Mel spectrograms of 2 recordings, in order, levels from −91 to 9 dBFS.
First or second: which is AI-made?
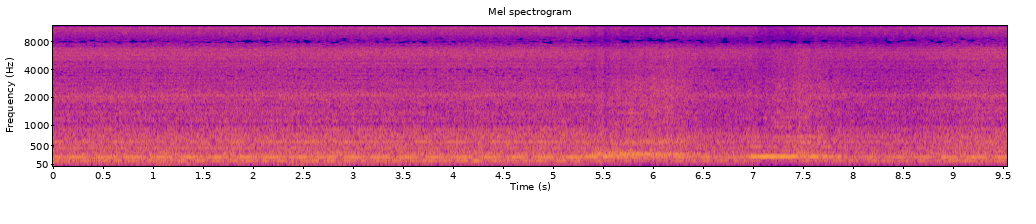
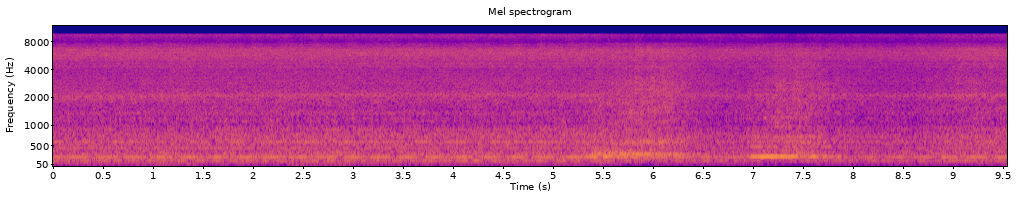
second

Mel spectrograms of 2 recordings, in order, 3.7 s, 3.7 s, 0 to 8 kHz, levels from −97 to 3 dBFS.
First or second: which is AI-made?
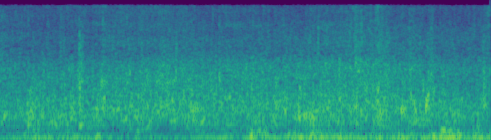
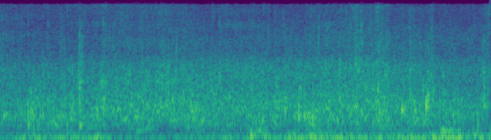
first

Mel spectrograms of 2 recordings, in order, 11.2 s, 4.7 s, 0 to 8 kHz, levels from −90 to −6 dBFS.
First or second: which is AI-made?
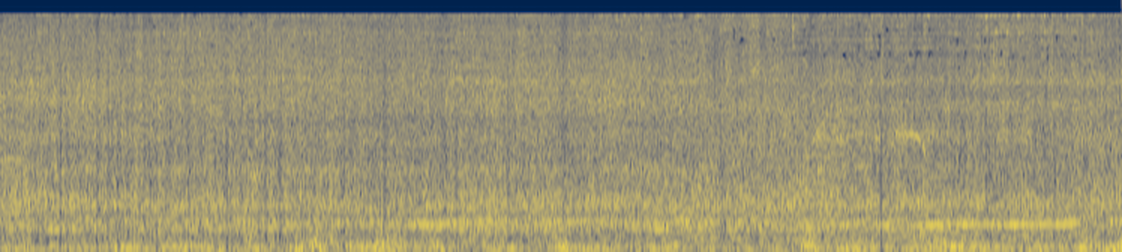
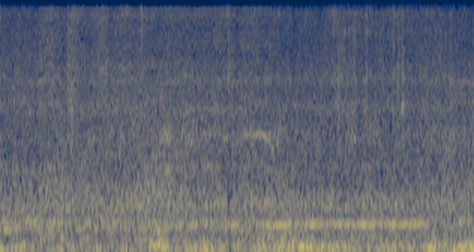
second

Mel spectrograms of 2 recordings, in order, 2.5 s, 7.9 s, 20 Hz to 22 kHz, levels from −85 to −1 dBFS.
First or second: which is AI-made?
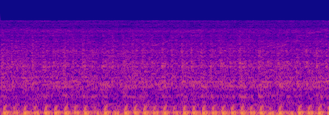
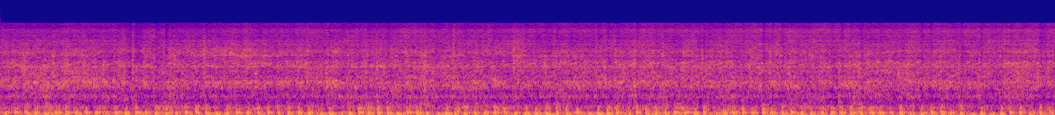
second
